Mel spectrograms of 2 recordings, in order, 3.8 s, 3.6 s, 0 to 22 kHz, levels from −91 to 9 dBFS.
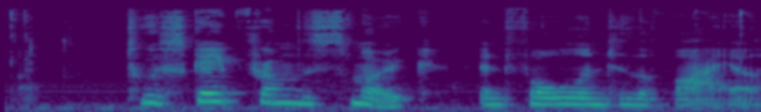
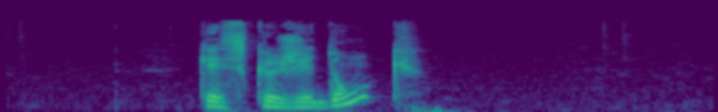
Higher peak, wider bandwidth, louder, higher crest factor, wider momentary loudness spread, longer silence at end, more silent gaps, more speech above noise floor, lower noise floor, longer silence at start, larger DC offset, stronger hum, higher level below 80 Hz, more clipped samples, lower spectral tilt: second, -20 dBFS vs -8 dBFS; first, 16.5 kHz vs 11.5 kHz; second, -39 LUFS vs -26 LUFS; about the same, 20 dB vs 22 dB; first, 13 LU vs 10 LU; second, 0 s vs 1.4 s; neither; second, 26 dB vs 48 dB; second, -64 dBFS vs -73 dBFS; second, 0.05 s vs 1 s; neither; neither; second, -74 dBFS vs -62 dBFS; neither; about the same, -5 dB/octave vs -4 dB/octave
